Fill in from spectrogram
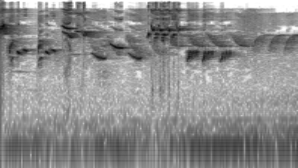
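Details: Brown-chested jungle flycatcher in energetic full song, played as a lure to set other birds singing their mimicked phrases: rapid varied whistled notes and down-slurred chirps, some high and thin, tumbling without pause over a low steady hum.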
